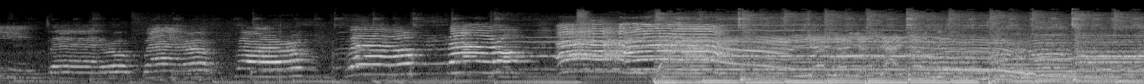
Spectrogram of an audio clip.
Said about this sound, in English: But my favorite part is when it gets loud in the song and he's he starts to like yell, better, better, ah! better, better.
